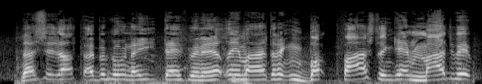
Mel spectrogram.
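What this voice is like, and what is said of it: Strong regional accent, hard to understand. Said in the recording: “you're gonna talk a little slower because I can't understand your accent ... I definitely cannot understand your accent”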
